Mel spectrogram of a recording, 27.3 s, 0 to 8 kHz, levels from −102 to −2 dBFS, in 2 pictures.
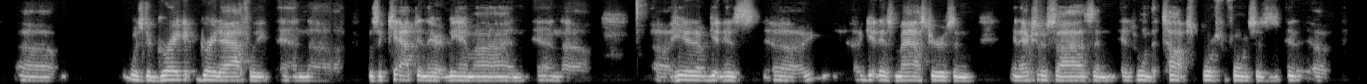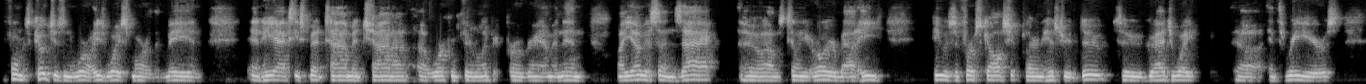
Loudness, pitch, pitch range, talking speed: -29 LUFS, 145 Hz, 135-155 Hz, 210 wpm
